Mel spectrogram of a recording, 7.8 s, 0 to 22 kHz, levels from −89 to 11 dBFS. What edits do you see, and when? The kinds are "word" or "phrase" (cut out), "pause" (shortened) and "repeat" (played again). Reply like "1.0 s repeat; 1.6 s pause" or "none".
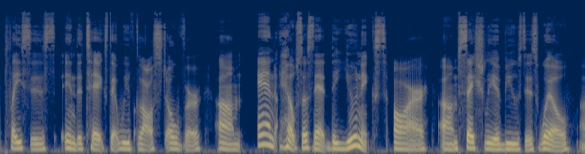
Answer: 1.8 s word; 2.8 s pause; 3.7 s word; 4.2 s word; 5.8 s pause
